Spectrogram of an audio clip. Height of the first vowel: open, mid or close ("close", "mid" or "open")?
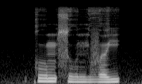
close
